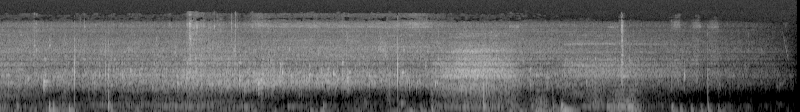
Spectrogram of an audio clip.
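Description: Underwater sound of scuba diving: gurgling bursts of a diver's exhaled regulator bubbles over low rumble and scattered clicks, fading out near the end.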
